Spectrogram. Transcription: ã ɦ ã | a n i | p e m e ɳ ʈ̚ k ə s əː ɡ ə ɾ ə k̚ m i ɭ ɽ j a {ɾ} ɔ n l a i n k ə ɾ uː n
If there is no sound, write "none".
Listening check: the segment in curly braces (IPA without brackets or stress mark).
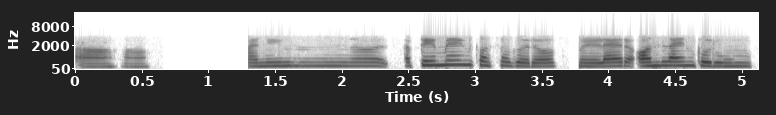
ɾ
